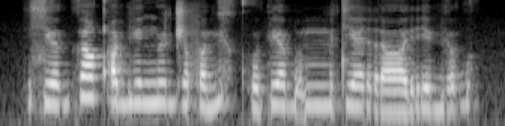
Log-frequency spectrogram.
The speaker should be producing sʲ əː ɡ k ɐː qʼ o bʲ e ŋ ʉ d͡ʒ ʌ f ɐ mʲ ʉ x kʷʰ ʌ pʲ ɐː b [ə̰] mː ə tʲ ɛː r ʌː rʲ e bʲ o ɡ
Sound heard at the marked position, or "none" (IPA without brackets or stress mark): ə̰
